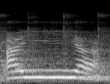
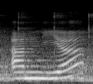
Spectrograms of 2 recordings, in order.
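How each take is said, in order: First: The n blends into the y sound. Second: The n sound is clearly pronounced. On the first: The speaker calls it right. "nunnya hilang, masuk ke huruf iya" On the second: The speaker calls it wrong. "tidak anya"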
